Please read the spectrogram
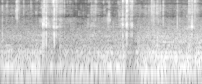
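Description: McDonald's french fries being bitten and chewed close to the microphone, with a few sharp crunches.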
